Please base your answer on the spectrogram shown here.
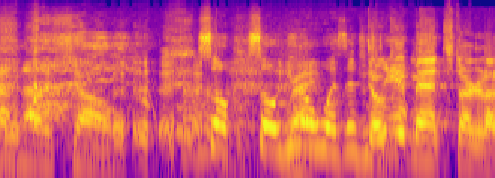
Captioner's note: laughing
